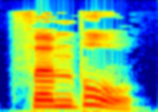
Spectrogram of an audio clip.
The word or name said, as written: 分布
